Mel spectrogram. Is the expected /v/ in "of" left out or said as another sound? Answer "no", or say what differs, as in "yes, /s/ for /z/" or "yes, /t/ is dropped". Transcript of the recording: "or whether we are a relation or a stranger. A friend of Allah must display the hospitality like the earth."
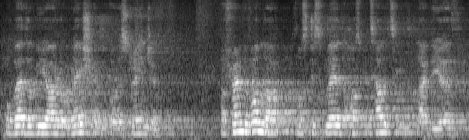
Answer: no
